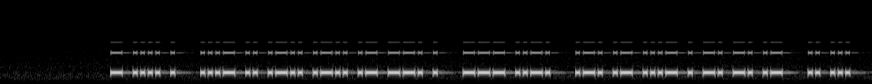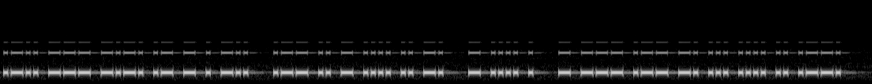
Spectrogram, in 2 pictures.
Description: Morse code, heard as a keyed tone, machine-sent, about 32 wpm, 550 Hz. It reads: THE VILLAGE OF RAVENNA IS LOCATED WITHIN THE TOWNSHIP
